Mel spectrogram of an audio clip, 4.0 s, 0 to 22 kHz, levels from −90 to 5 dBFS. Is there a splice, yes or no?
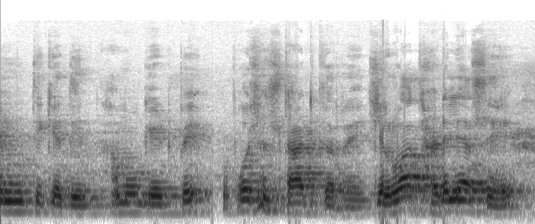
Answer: yes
